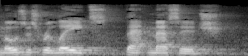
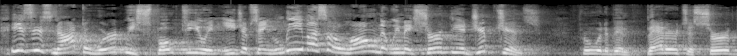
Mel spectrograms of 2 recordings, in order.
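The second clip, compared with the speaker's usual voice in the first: much higher, whining accusation; complaining crowd voiced high and aggrieved; whiny complaint; 9 semitones higher than usual. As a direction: whine it like frightened, bitter people. Israelites complaining to Moses.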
